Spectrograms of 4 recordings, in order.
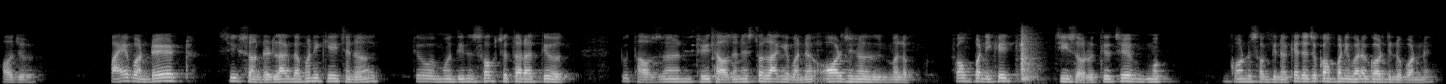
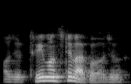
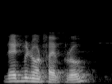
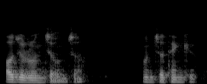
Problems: none marked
